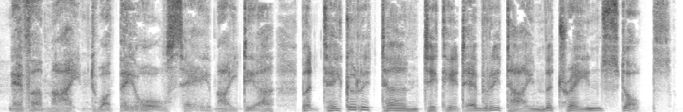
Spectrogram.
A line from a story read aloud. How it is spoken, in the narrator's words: the gentleman dressed in white paper whispered in her ear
